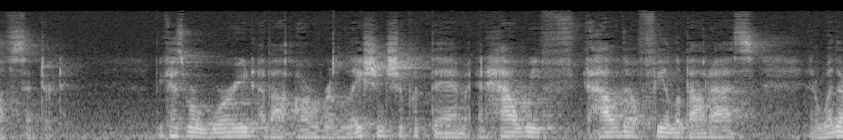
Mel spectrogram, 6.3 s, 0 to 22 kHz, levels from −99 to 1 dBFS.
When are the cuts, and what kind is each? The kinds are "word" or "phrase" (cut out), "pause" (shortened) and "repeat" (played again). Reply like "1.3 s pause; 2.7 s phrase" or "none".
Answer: 3.5 s word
